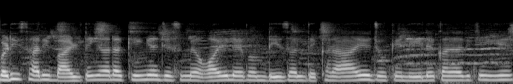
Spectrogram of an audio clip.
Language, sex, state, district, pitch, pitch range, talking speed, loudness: Hindi, female, Punjab, Pathankot, 195 Hz, 185-210 Hz, 200 wpm, -17 LUFS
